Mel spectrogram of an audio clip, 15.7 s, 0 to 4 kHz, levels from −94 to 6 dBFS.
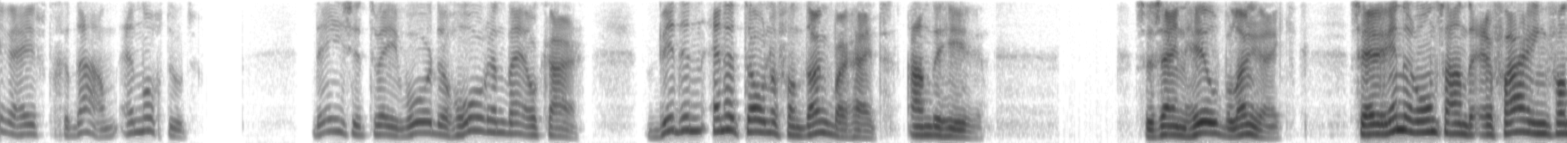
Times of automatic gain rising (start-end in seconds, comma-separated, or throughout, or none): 3.10-9.72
